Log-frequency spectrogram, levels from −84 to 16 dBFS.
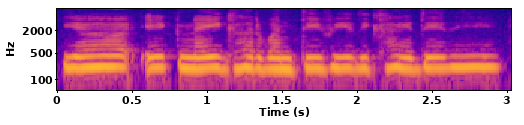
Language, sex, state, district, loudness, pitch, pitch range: Hindi, female, Karnataka, Bangalore, -12 LUFS, 205 Hz, 200-210 Hz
